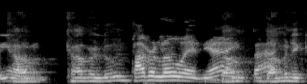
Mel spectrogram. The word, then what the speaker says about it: Calvert-Lewin: Dominic Levin Cover. Can't pronounce his last name, but you know what I mean. Calvert-Lewin, Calvert-Lewin, yeah, he's back.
